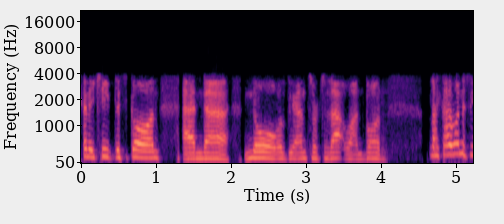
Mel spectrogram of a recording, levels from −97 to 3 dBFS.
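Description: Speech that has passed through the G.729 codec at 8 kbit/s the whole way through. It sounds plainly rough and slightly synthetic, because each 10 ms frame is rebuilt from a vocal tract filter, a pitch predictor and a handful of pulses rather than the original waveform. On a spectrogram nothing appears above 4 kHz, leaving a flat empty band across the top, and the harmonics look smeared and grainy instead of cleanly striated. Between 4.02 and 4.12 s there is VoIP packet loss concealed by the speech codec. About 60 ms of audio is missing, which points to a couple of lost packets. The decoder fills the gap by repeating its last pitch and filter at falling gain, so the sound turns into a short buzzy tone or coloured noise that fades. Because each frame builds on the one before, it stays weak or distorted for a moment after the loss ends. In the waveform this shows as a shrinking stretch and a dip in level. 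On the spectrogram it appears as a flat, unchanging pattern that fades out.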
